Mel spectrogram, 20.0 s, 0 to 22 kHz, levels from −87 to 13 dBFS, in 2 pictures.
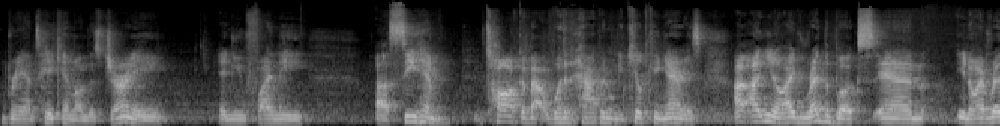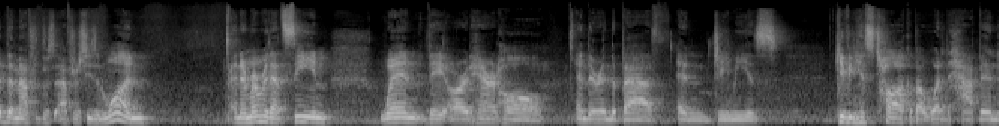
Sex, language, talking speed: male, English, 200 wpm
